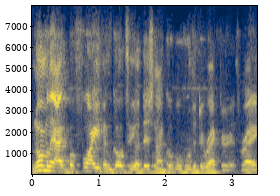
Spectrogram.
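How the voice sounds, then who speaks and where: This man has a New York accent. He talks at a very fast pace. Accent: New York, Harlem. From New York, Harlem. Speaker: actor. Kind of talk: casual panel discussion.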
